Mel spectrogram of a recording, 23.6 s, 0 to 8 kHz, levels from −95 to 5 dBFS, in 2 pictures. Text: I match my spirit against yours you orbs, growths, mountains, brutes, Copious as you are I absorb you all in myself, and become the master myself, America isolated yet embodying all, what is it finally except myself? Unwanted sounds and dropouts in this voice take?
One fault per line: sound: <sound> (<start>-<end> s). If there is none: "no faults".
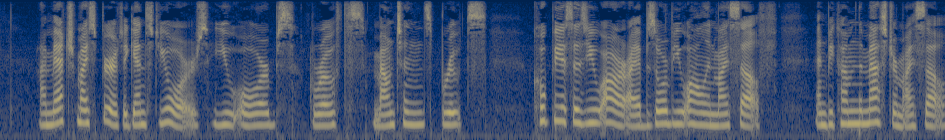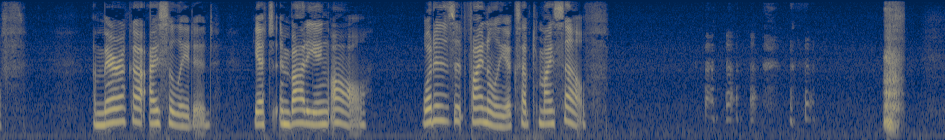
sound: laugh (20.5-22.0 s)
sound: throat clearing (22.8-23.1 s)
